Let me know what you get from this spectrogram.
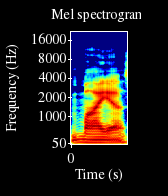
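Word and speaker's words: Maja: much i love maya someone said i was pronouncing this wrong it's maya so i love this card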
